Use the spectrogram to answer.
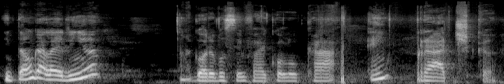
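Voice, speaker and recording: Warm, husky woman teaching a lesson. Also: lowish voice, very animated, a little slow. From Bahia, Brazil. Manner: chatty, friendly, often tags "né?" and speaks to pupils directly. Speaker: schoolteacher. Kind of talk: remote classroom lesson read from a textbook.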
